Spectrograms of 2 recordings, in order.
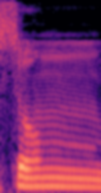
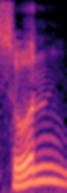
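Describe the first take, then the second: First: The syllable ends with an m sound. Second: The syllable ends with an n sound.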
